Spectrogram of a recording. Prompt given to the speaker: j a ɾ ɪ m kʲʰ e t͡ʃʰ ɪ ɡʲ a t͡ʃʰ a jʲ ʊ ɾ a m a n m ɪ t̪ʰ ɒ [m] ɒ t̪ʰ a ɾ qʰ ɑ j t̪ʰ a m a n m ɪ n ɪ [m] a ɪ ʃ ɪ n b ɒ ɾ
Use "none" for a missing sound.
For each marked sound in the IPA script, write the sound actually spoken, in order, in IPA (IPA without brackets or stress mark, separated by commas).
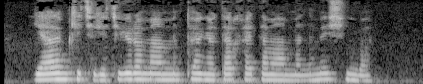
ŋ, m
